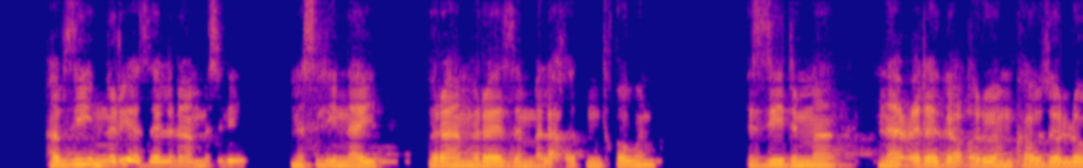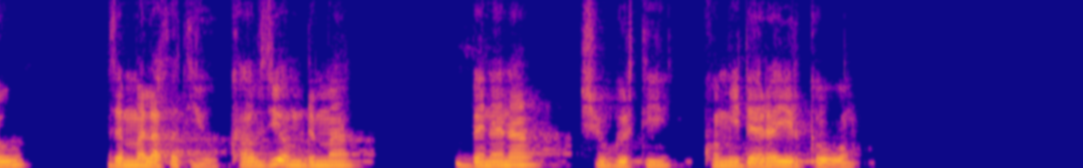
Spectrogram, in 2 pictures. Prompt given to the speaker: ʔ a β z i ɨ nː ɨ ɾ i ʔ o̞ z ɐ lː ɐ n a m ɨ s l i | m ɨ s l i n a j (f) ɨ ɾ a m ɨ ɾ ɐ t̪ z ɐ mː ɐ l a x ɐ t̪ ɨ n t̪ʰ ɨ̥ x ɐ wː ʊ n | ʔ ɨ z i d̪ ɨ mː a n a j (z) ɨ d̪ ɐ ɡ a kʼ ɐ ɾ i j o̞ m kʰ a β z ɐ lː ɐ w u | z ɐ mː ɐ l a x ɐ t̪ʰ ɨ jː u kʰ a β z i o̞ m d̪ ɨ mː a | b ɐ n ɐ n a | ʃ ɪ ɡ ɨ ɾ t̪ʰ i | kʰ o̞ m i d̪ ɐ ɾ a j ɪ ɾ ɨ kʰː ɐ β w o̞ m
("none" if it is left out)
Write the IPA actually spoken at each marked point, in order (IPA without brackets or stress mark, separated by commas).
f, ʕ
